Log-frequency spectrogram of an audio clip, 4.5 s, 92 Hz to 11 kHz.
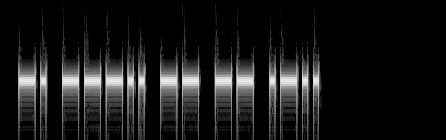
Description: Morse code, heard as a keyed tone, about 22 wpm, 700 Hz. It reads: N8MML
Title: USA Callsign DE Callsign 22wpm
